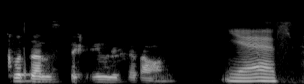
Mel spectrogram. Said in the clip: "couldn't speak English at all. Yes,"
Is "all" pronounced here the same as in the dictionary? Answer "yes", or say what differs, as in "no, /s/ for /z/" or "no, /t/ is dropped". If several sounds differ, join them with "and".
no, /n/ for /l/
